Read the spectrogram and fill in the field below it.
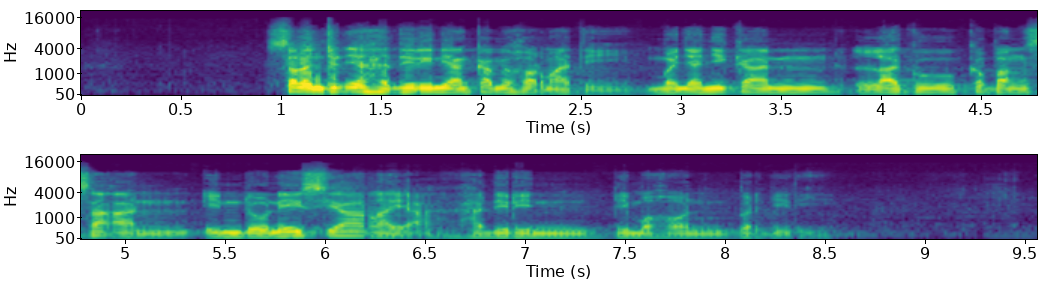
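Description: A choir of women sings loudly through loudspeakers in a large hall.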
